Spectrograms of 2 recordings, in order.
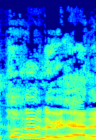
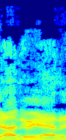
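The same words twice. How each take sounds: First: Mock smug, laughing. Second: Said in the usual way.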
